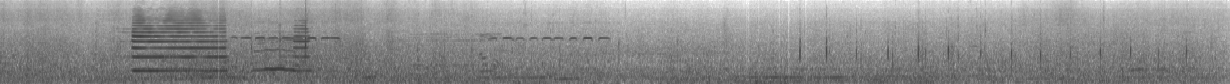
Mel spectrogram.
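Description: A horn blast about a second and a half in, lasting about a second, then shorter, higher wavering horn or whistle tones, over steady wind and water noise. Near the end comes a quick run of light taps, about three a second.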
